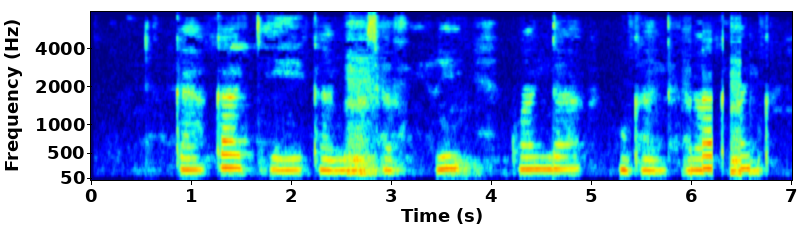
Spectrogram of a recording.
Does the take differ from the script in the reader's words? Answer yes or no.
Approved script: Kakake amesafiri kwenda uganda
yes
